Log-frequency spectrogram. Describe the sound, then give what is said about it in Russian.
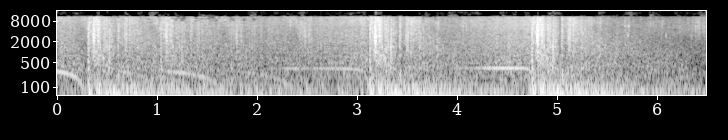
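Heavy booms of rockets striking the open ground between a farm and a village: a few loud blasts burst over a continuous rumbling roar, with thin whistling tones sliding through in between. “Но вдруг пространство между фермерским предприятием и деревней, а это более 300 метров, взорвалось!”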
